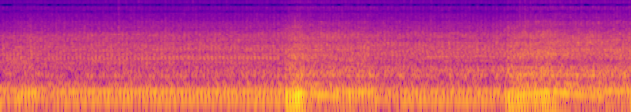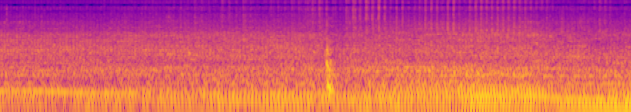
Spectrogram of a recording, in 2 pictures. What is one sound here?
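A truck engine rumbles and strains close by.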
